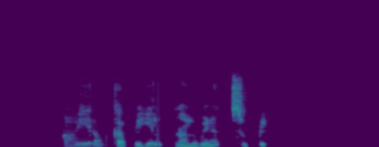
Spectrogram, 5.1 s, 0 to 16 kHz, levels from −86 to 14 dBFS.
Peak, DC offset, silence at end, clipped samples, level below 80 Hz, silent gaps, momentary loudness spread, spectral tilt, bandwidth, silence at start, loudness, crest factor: -20 dBFS; under 0.1%; 1.5 s; under 0.1%; -80 dBFS; 1.44-1.51 s, 1.69-1.78 s, 2.18-2.32 s, 2.93-3.08 s, 3.31-3.45 s; 9 LU; -4 dB/octave; 7.6 kHz; 0.85 s; -40 LUFS; 24 dB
